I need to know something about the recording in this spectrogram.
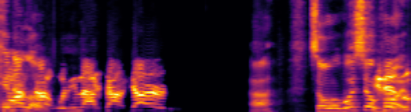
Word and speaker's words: Yarde: Yarde ain't no sissy. Who? Yarde. Yarde. Yeah, you ain't even say his name right, fam. It's Yard, but it's okay.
